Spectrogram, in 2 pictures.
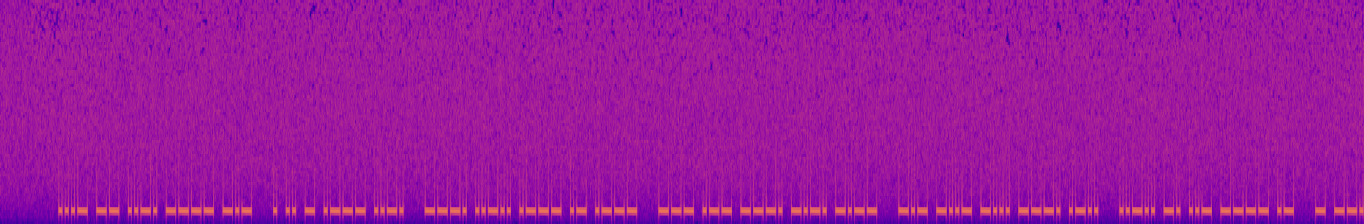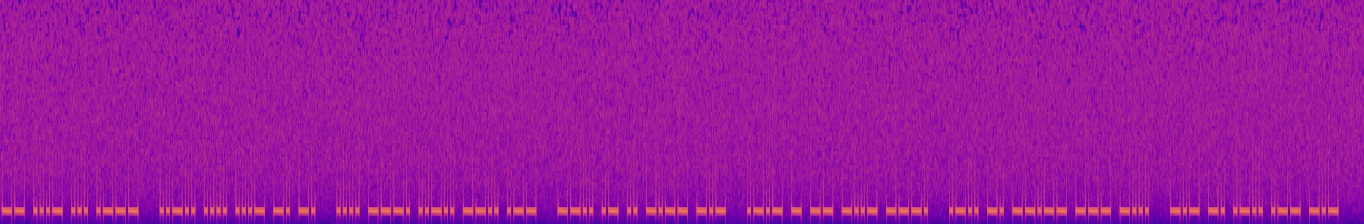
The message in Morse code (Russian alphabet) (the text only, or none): ЖМФШК ЕИТЙФ ЧЭЙАЙ ОВЧЦЫ КЬБЧЛ ЭНУША ТЪЖСЙ ЭХЖНН ХЧЭЗВ ЗАИЫК ЯТМЬЧ ЛНЪОБ КНЛВК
